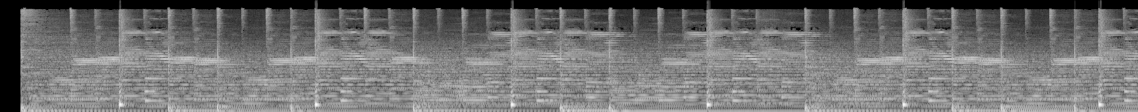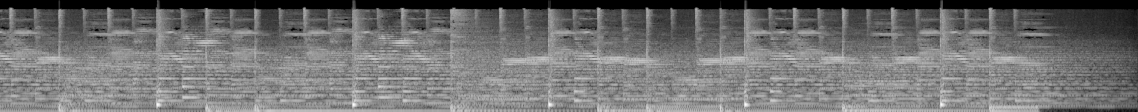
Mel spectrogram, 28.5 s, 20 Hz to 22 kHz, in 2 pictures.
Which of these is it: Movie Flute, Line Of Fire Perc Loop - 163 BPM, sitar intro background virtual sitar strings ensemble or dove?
sitar intro background virtual sitar strings ensemble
